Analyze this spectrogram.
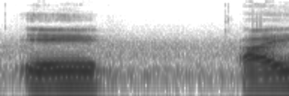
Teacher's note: ए आई का उच्चारण कंठ तालु से हो जाता है, इन्हें कंठ तालव्य भी कहा जाता है।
